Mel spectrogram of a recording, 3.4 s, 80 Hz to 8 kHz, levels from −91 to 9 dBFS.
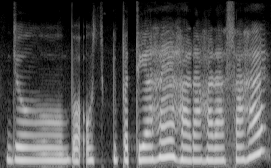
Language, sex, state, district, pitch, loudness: Hindi, female, Bihar, West Champaran, 220 Hz, -13 LUFS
